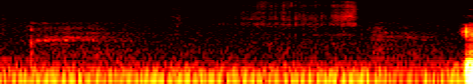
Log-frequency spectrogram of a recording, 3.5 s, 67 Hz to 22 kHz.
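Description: Gillette Mach3 versus Walgreens EasyFit 3-blade razor being drawn across skin, a faint raspy scraping in steady repeated strokes, close and quiet, ending with a brief louder knock.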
